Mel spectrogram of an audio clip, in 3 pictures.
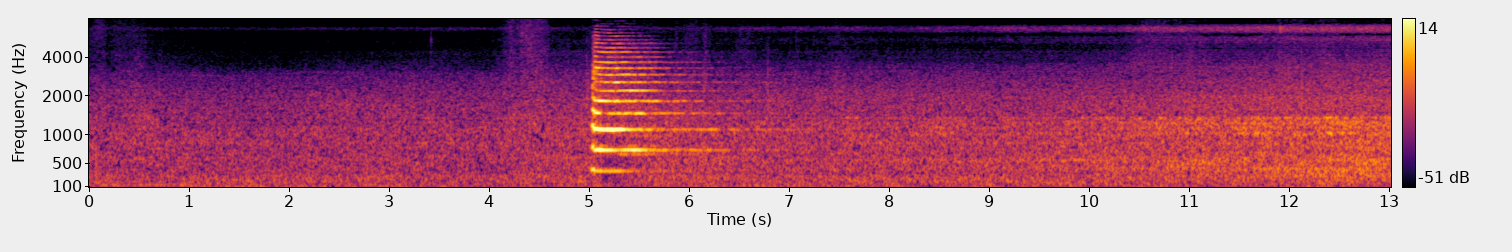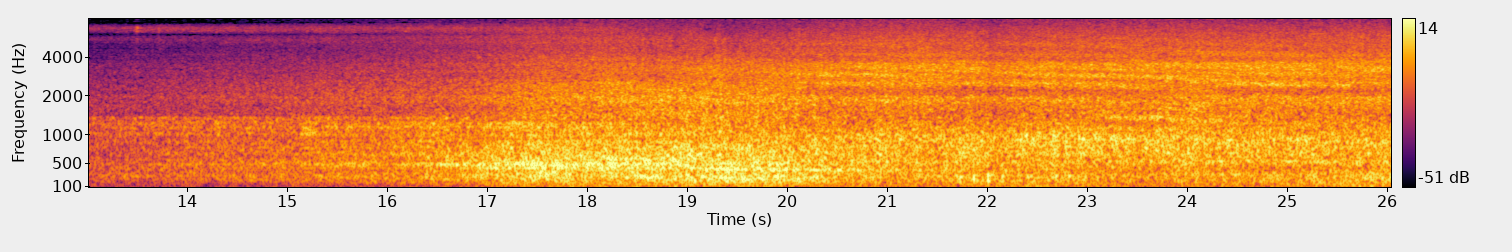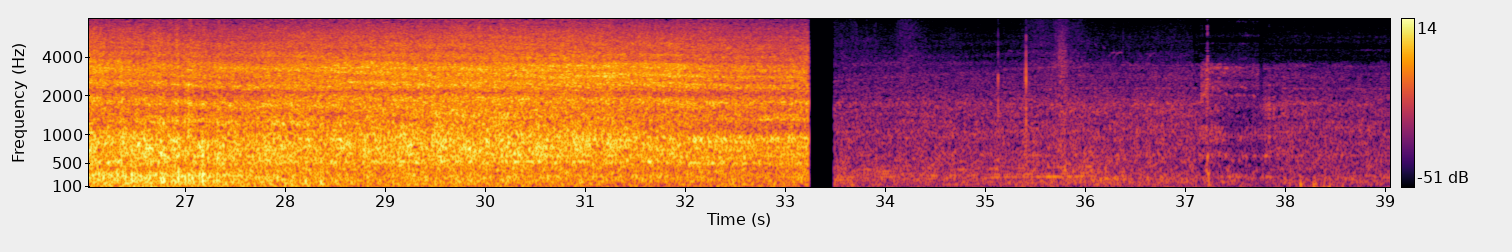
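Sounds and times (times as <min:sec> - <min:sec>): freight wagons rolling on rail: 0:11.7 - 0:32.9.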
